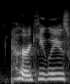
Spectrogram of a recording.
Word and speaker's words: Hercules: the Gods like sans's Hercules which is like Heracles in Latin or yeah the Roman pronunciation is Hercules whereas the Greek one is Heracles uh gree just don't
